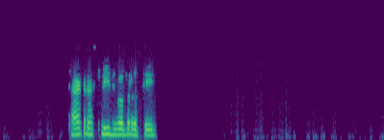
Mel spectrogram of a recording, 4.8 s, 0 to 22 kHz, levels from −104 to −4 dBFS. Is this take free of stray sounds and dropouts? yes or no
yes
